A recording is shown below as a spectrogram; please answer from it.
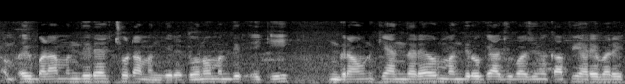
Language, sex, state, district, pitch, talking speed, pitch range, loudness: Hindi, male, Haryana, Jhajjar, 125 Hz, 250 wpm, 120-130 Hz, -15 LUFS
